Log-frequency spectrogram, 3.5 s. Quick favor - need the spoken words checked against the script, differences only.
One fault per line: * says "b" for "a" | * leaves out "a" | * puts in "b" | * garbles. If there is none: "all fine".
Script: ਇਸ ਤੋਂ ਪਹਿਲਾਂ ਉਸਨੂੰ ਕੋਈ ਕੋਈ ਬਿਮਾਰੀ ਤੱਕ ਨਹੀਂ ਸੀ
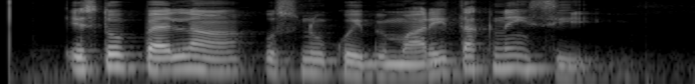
* leaves out "ਕੋਈ"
